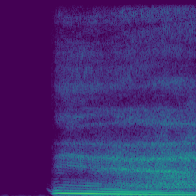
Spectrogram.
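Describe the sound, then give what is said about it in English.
A long, voiced exhale like a deep sigh during a guided breathing exercise, starting abruptly after silence and holding a steady, low tone that falls slightly as it continues. “Take another breath in the nose. Into the solar plexus.”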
